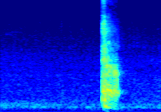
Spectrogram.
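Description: A single short, sharp burst of breath from a person's throat, like a cough, about a second in.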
